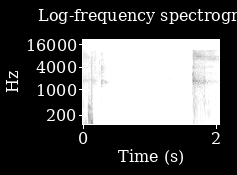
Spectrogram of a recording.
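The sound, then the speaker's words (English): A sharp, explosive sneeze bursts out, followed by a pause of silence and then a second, breathier sneeze with a hissing spray of air. No talking, only the two sudden outbursts. “I'm sorry, I have a sneeze.”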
